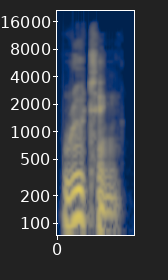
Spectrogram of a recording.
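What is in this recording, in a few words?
"routeing", British English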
